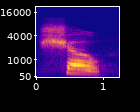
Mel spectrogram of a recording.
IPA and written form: ʃəʊ (show)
